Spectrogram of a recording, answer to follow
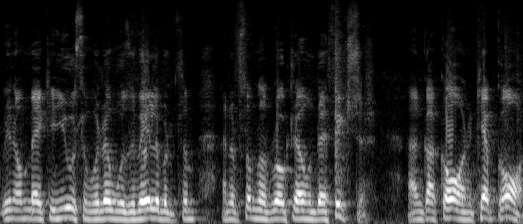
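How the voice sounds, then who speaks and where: A man's fairly high-pitched voice, very fast in pace and monotone, with flat intonation. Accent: western Irish. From Ireland, County Mayo. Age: 80s+. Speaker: retired men's shed member. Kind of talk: interview.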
